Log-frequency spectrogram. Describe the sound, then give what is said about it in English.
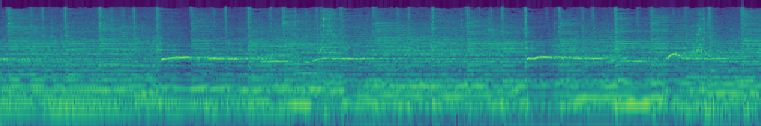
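Long, clear whistled notes glide over a full musical backing at the end of a song, several sustained phrases with short gaps between them, steady and fairly prominent in the mix, with no talking. “And like the whistling at the end.”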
